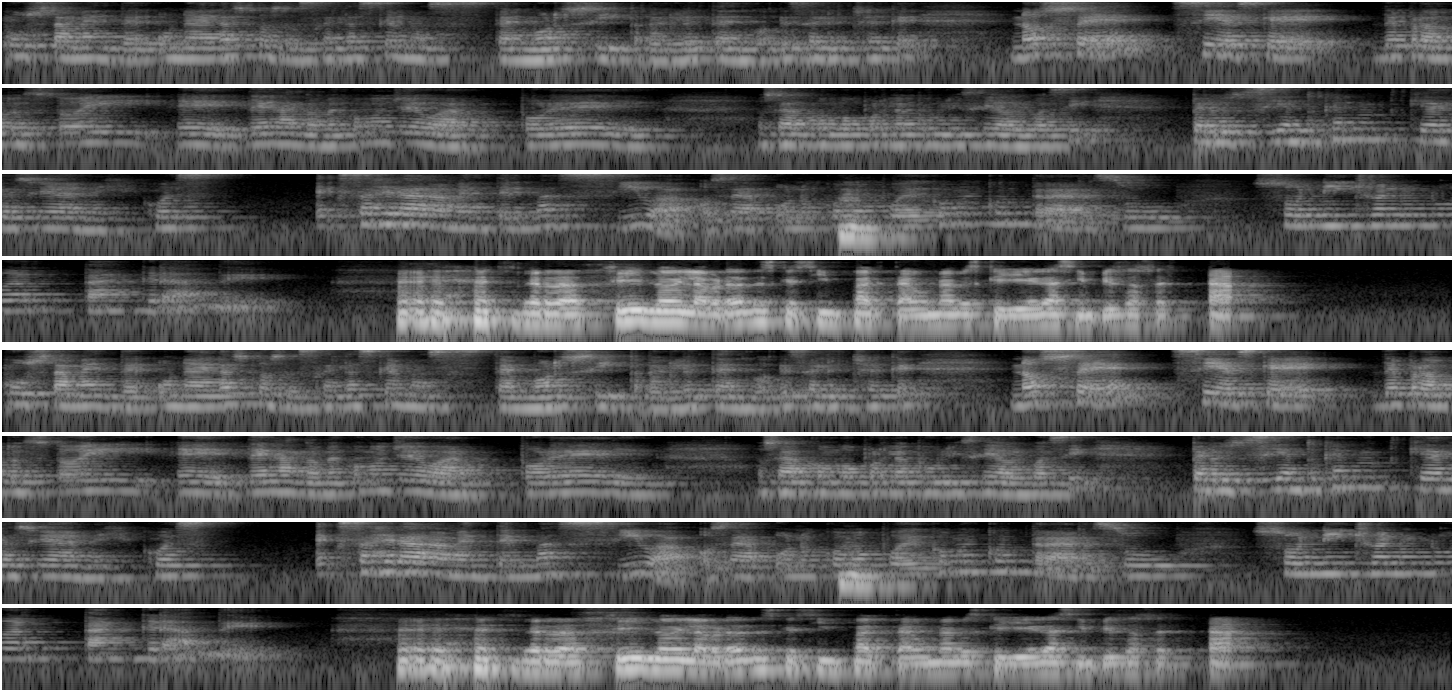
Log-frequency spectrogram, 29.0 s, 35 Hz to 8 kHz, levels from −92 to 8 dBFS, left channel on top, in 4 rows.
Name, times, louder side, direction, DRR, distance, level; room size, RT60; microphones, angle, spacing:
voice 1, 0.0-6.6 6.8-15.5 16.1-21.9 22.2-23.0 23.4-23.7 24.6-24.9, right 2 dB, 30° right, -1 dB, 6.0 m, -36 dB
voice 2, 23.7-27.9, left 3 dB, 55° left, 11 dB, 0.7 m, -21 dB
26.0 x 15.0 x 2.5 m, 0.65 s
head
